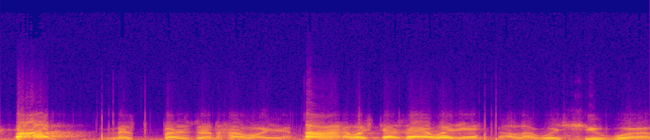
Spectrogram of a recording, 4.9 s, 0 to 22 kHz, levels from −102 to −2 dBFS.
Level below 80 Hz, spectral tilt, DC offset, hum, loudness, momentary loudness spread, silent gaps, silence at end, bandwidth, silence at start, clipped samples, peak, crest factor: -50 dBFS; -8 dB/octave; under 0.1%; none; -21 LUFS; 11 LU; none; 0 s; 5.2 kHz; 0 s; under 0.1%; 0 dBFS; 20 dB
